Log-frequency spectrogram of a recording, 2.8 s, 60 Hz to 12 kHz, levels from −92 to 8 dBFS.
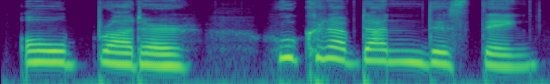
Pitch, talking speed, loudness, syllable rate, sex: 230 Hz, 175 wpm, -15 LUFS, 4.3 syllables/s, female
